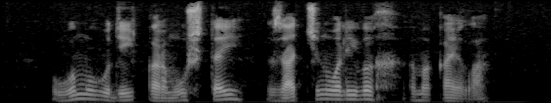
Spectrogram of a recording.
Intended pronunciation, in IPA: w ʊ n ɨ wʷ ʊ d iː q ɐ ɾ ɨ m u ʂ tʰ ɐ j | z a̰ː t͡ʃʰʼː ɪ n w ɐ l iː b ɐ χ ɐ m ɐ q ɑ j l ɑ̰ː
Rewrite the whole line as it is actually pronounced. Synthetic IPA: w ʊ m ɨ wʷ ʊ d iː q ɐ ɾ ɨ m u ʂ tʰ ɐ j | z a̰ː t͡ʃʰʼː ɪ n w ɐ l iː v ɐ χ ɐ m ɐ q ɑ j l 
